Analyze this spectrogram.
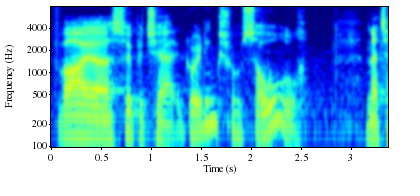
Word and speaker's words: Seoul: Greetings from Seoul. And that's how you pronounce it, Seoul, not Seoul.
